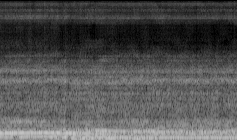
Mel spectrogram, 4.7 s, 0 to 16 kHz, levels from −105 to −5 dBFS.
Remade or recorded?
remade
